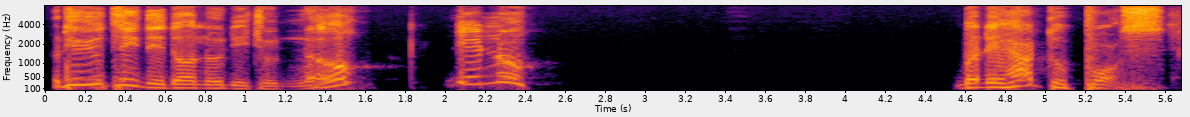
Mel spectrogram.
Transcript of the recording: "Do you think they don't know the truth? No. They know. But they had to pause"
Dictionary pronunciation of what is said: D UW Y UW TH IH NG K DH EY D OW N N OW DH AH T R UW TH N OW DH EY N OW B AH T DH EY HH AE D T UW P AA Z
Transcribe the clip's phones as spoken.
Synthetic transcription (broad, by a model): D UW Y UW TH IH NG K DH EY D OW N N OW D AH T UW N OW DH EY N OW B AH T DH EY HH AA D T UW P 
